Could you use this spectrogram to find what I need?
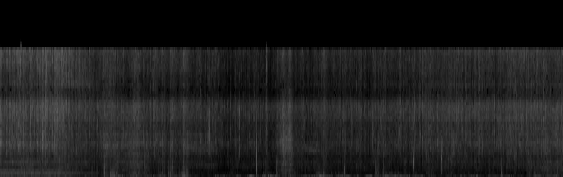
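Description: Wind gusts outdoors with a low rumble.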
